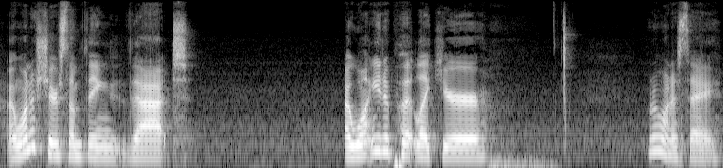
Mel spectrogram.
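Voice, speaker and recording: A woman in her thirties, a pageant coach, talking on her podcast in a chatty, earnest, motivational way with lots of emphasis. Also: medium pitch. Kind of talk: casual podcast chat.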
